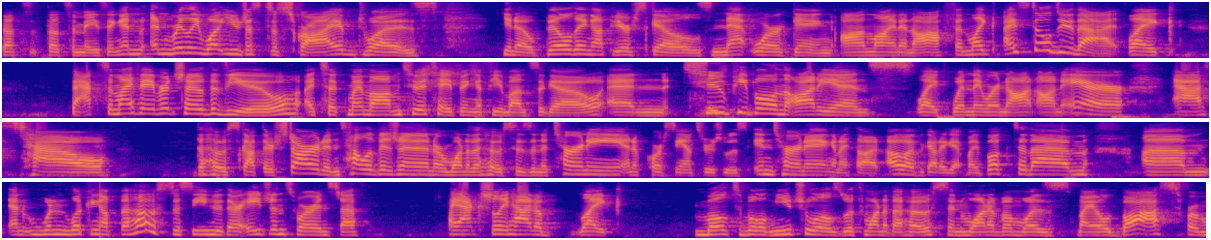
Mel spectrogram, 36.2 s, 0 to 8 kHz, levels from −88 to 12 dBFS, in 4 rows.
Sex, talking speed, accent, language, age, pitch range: female, 220 wpm, American, English, 30-49, 170-220 Hz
